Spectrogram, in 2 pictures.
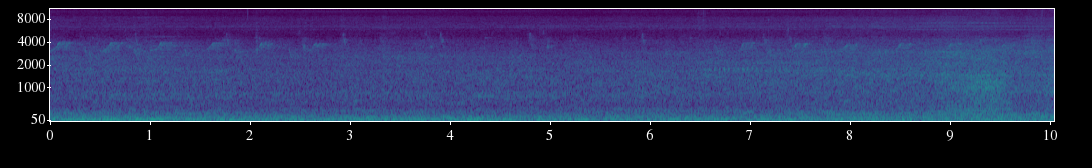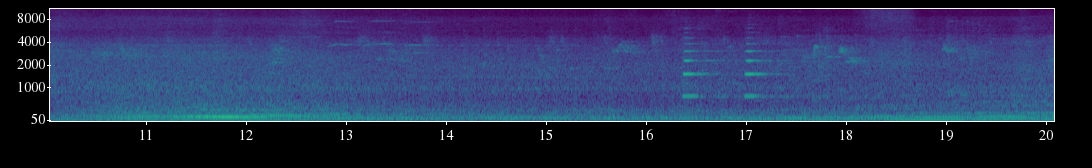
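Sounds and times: diesel engine rumble: 0:00.0 - 0:20.0
locomotive horn toots: 0:16.3 - 0:17.5.

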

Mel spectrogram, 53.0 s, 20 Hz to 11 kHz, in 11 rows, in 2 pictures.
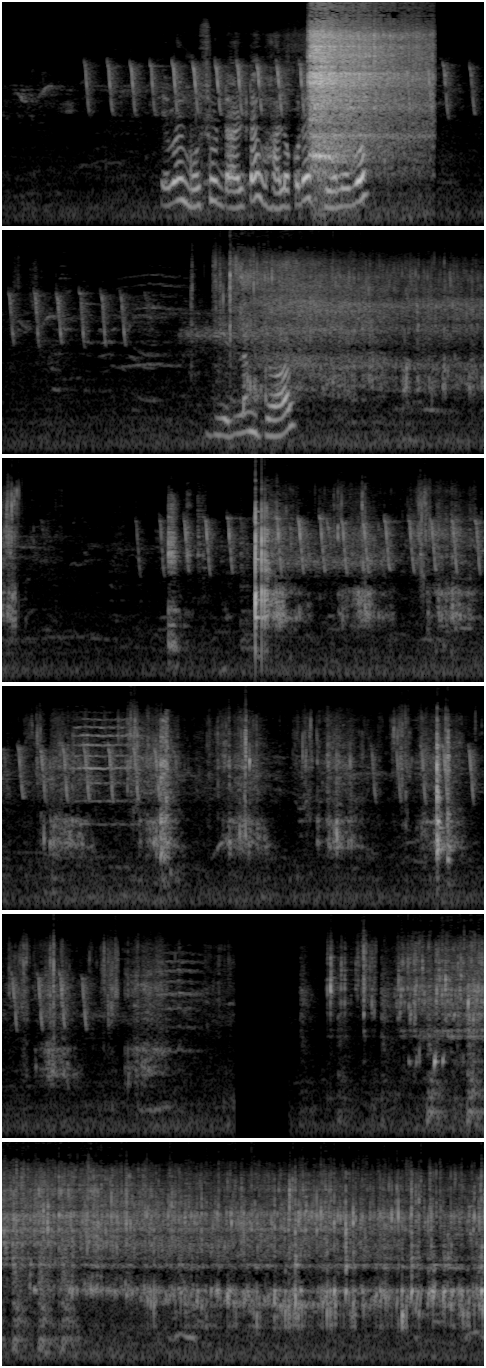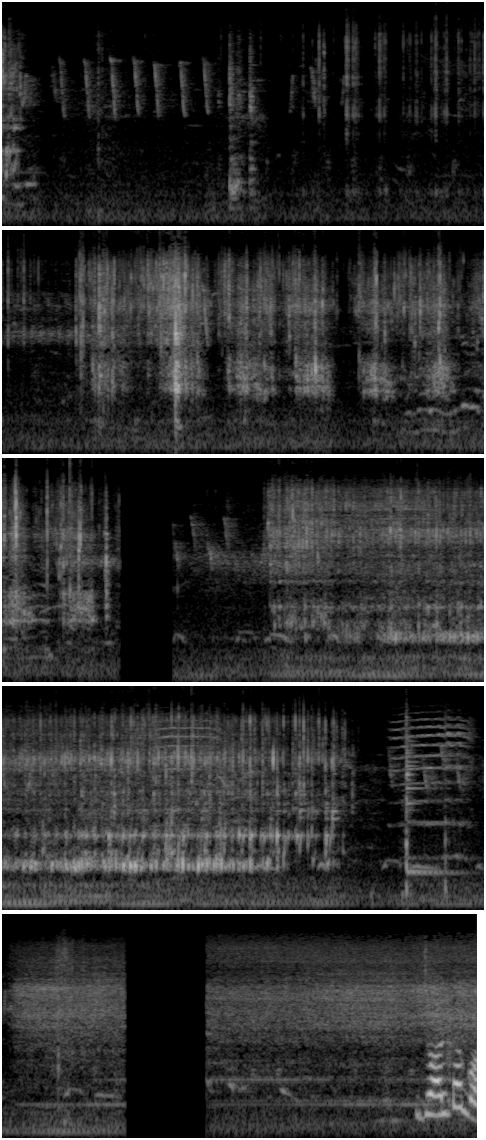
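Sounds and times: water pouring into metal pot: 0:03.0 - 0:04.4, 0:07.0 - 0:09.8, 0:12.2 - 0:20.9, 0:22.6 - 0:29.1, 0:34.5 - 0:39.7, 0:41.2 - 0:46.9
hands swishing lentils in water: 0:12.2 - 0:21.0, 0:34.5 - 0:39.7.

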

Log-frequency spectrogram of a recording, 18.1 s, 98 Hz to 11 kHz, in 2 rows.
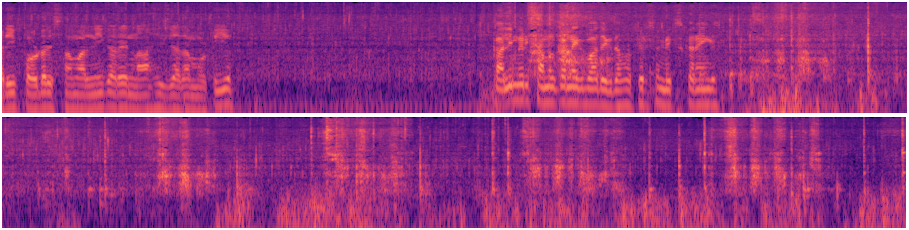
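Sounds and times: ladle scraping a pan: 0:04.9 - 0:18.0.

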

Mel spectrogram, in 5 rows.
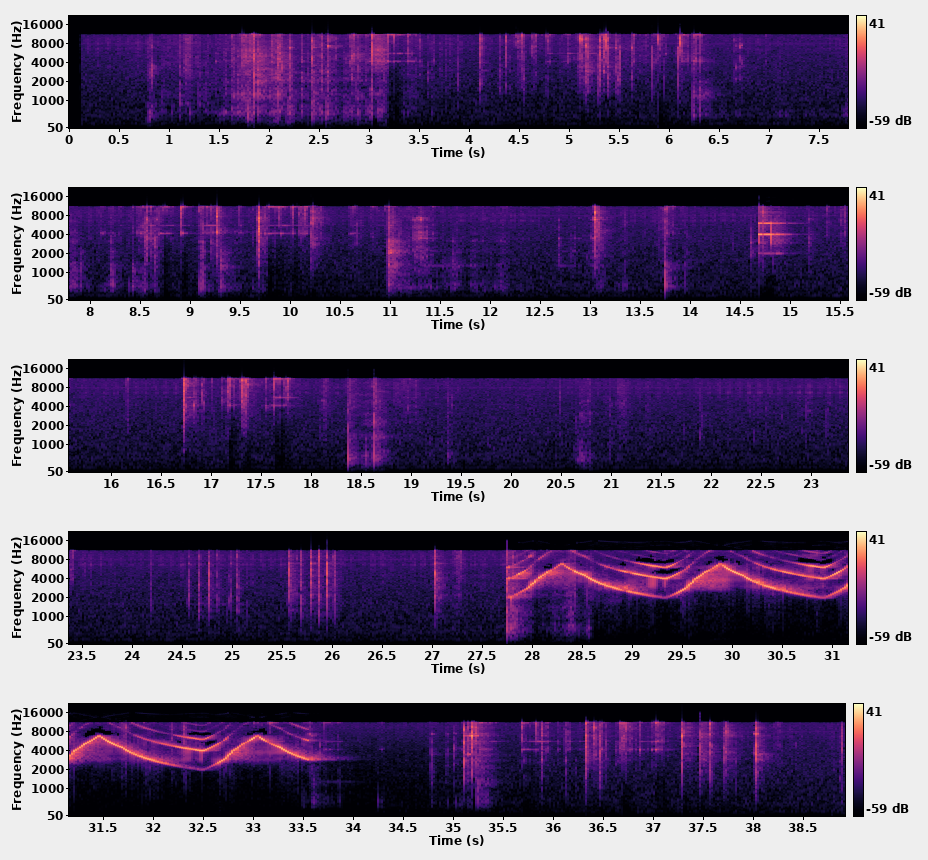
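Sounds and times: electronic warbling alarm siren: 0:27.8 - 0:33.9.

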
